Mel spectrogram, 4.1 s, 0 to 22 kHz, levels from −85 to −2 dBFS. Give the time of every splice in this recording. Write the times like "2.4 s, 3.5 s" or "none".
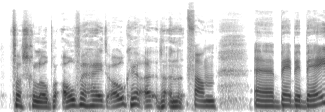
2.3 s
